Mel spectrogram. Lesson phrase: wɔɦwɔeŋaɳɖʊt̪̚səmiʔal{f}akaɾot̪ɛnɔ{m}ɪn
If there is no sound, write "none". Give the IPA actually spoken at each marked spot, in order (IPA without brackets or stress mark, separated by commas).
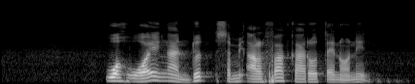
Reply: f, n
